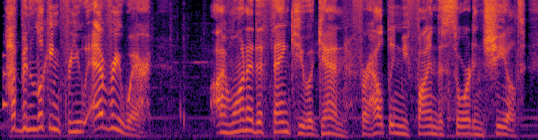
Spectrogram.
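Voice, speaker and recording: An actor playing an eager, earnest young male adventurer with a bright, earnest way of talking. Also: fairly high pitch, lively intonation, fairly quick, soft background music.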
